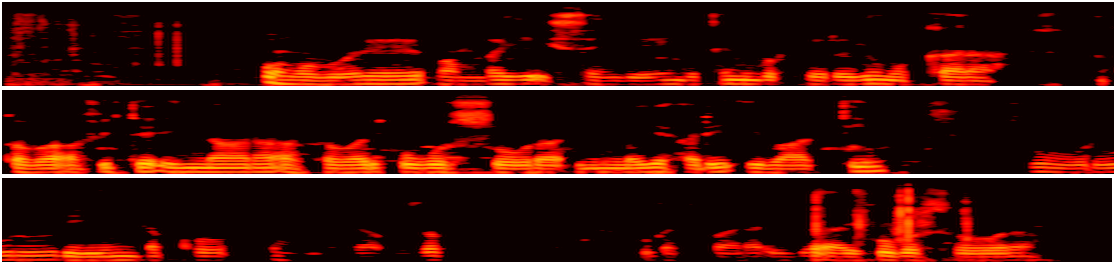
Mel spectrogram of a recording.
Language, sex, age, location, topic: Kinyarwanda, male, 18-24, Nyagatare, agriculture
